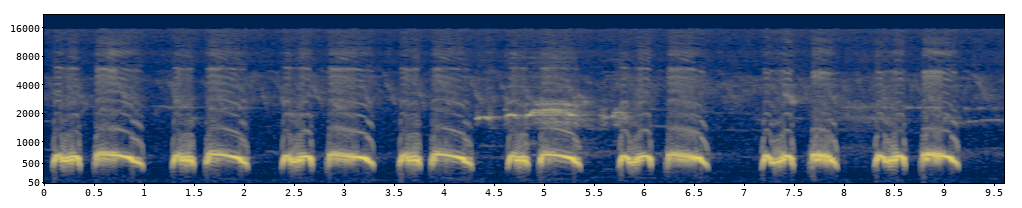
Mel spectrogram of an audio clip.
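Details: Spotted dove call used as a lure for wild birds, a long run of about ten paired coos, short note then falling longer coo, steady rhythm, brief high chirping from another bird midway.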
